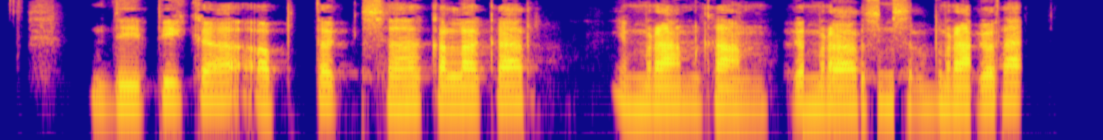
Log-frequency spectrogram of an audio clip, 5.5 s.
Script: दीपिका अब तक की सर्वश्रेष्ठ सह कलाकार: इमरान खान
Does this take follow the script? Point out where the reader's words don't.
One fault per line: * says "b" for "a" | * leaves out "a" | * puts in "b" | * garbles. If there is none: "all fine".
* leaves out "की सर्वश्रेष्ठ"
* garbles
